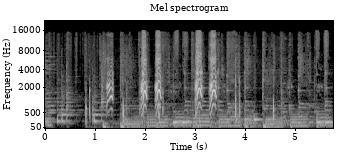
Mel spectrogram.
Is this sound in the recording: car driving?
no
